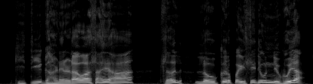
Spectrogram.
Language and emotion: Marathi, disgusted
